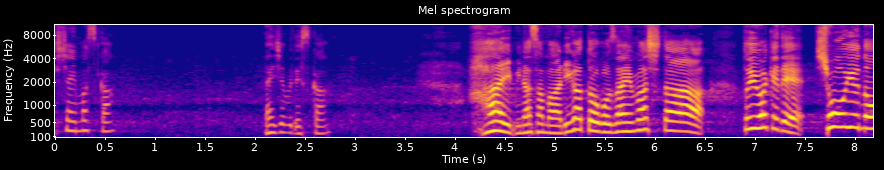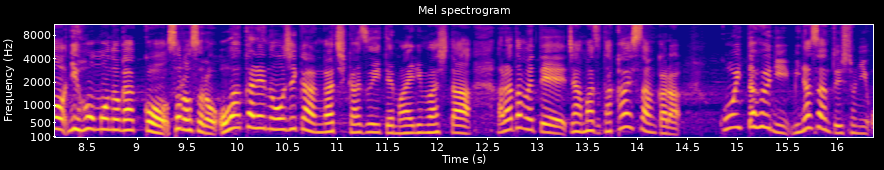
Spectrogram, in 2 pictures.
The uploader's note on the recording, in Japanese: CRAFT SAKE WEEK 2023 at ROPPONGI HILLSにて公開収録。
